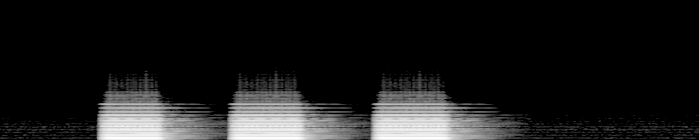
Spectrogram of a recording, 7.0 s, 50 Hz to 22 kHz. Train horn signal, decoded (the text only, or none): 3 short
